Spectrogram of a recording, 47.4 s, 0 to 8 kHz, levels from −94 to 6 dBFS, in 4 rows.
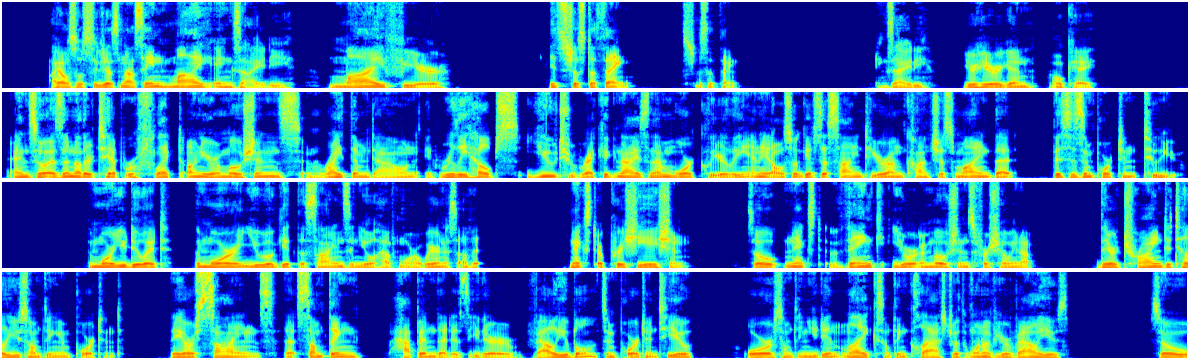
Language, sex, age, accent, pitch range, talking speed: English, male, 30-49, American, 75-100 Hz, 155 wpm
